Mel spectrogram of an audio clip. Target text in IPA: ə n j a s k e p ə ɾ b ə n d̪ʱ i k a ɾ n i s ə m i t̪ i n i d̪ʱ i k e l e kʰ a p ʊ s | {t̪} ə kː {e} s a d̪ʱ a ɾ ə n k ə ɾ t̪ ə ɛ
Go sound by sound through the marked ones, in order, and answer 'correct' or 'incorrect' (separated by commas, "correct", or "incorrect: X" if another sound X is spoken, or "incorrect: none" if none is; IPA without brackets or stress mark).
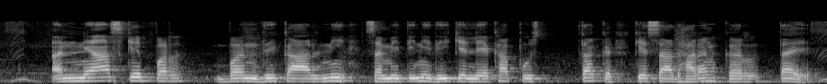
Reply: correct, correct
